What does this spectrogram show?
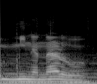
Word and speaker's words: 3776: 3776, pronunciado Minanaro, es una dupla formada por el compositor y productor Akira Ishida y la vocalista Chiyono Ide.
